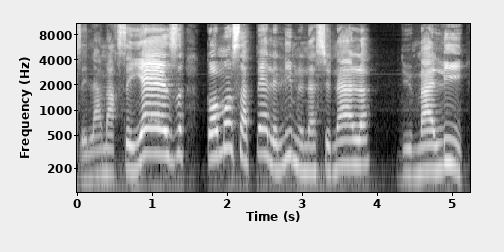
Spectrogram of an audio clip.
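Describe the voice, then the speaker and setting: Lady radio host, dry close studio mic, easygoing chatty sign-off, mid-pitch voice. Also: pushed and bright, no room sound. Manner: chatty, unhurried, with thanks and greetings. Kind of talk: live radio show wrap-up.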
